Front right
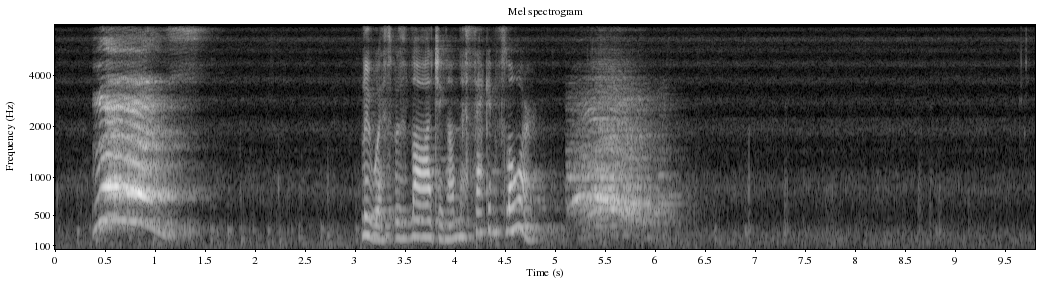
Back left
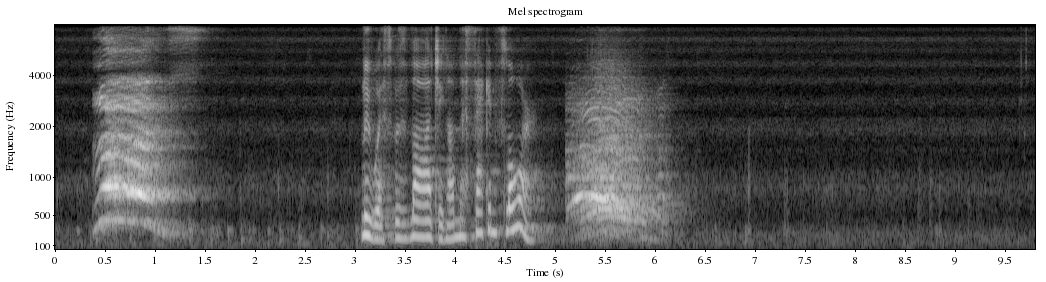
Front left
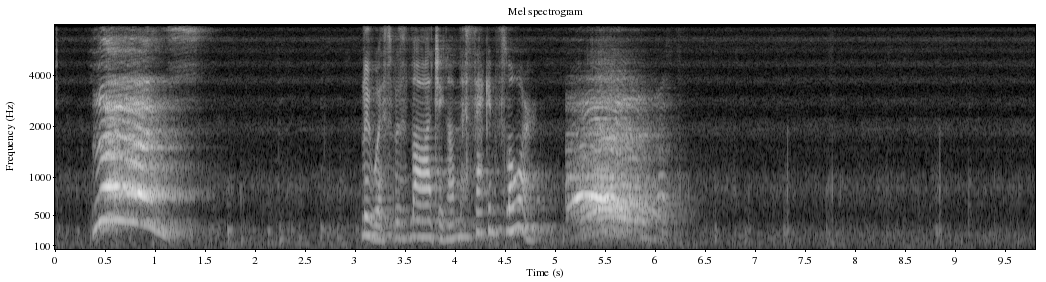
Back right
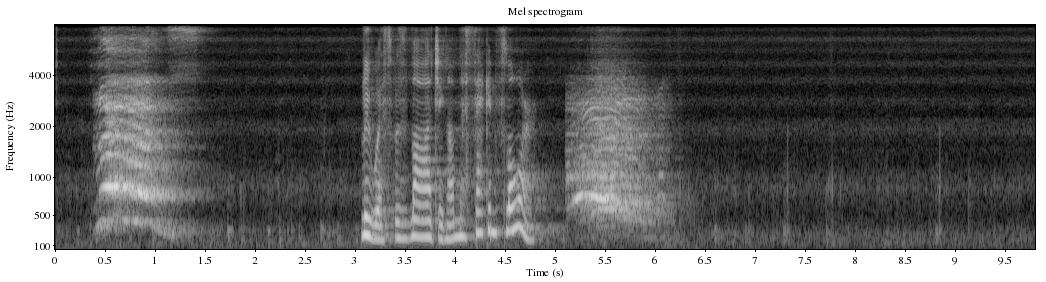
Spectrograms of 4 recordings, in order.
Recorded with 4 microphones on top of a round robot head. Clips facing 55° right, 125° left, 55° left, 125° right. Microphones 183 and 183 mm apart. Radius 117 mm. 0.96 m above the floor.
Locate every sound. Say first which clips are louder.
0.4 s a shout: front right 1 dB, front left 3 dB; 30° left, 3 m; by 1.4 s 20° left, 4.5 m
3.1 s a woman speaking: back left 7 dB, back right 12 dB; 170° right, 0.6 m
5.1 s a shout: back left 6 dB, front left 5 dB; 105° left, 1.5 m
